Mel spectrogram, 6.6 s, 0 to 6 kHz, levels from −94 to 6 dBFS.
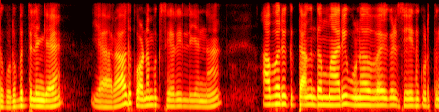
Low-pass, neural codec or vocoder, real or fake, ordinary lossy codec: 5.4 kHz; codec, 24 kHz, 3.1 kbps, DualCodec; fake; none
